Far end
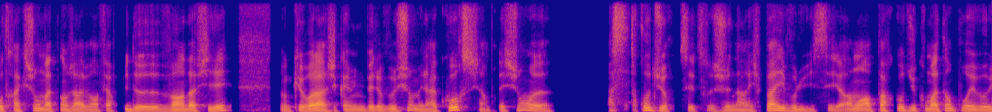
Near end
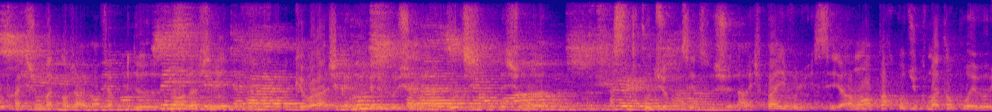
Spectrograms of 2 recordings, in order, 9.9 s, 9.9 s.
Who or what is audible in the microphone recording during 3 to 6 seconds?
both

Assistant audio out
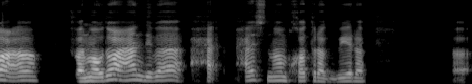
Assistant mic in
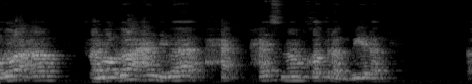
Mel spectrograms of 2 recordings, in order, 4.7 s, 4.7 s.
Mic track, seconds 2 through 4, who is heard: echo only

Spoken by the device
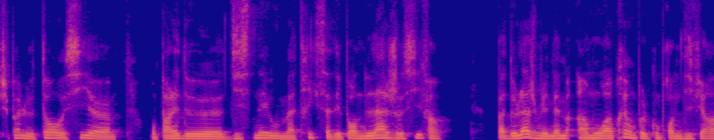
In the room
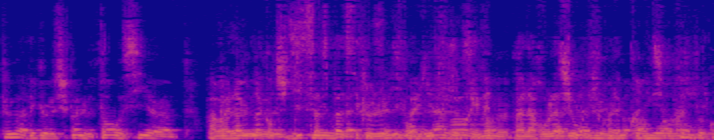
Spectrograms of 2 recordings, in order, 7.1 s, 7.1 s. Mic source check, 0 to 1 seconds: echo only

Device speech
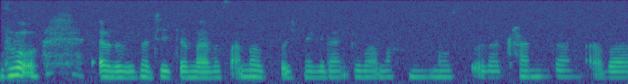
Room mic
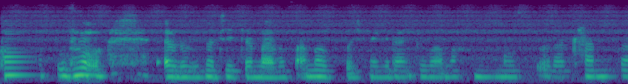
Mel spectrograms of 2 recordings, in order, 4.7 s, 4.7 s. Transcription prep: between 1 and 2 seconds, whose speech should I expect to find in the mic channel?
echo only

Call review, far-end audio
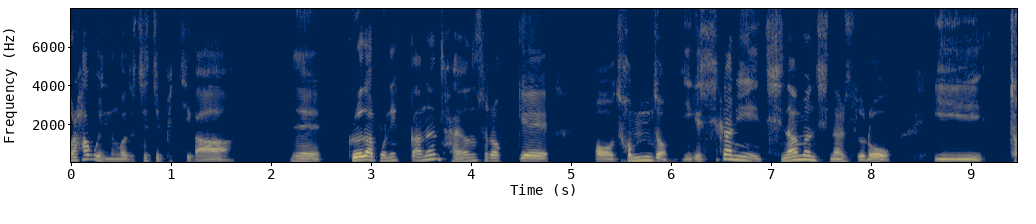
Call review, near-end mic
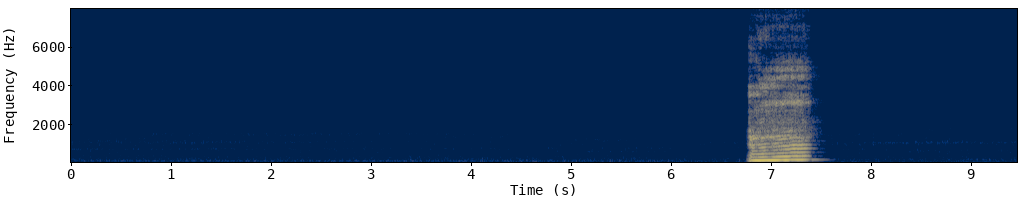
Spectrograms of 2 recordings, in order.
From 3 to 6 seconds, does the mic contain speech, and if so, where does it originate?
neither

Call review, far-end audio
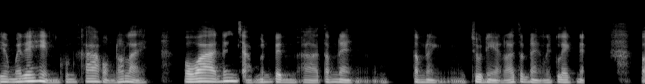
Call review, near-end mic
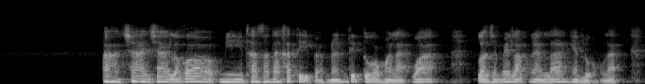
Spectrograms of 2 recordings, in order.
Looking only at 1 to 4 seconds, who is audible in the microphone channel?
user only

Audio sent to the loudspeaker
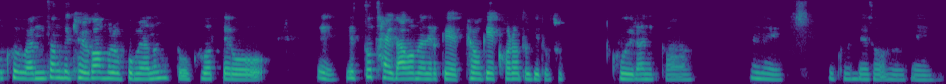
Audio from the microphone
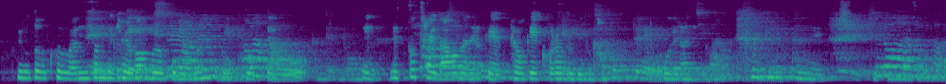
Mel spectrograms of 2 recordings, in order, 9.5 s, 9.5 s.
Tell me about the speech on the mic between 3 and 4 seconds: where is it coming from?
both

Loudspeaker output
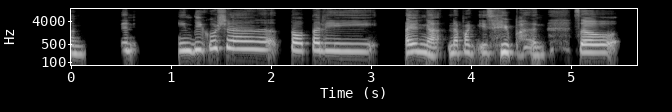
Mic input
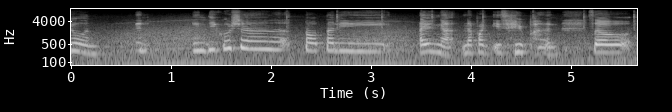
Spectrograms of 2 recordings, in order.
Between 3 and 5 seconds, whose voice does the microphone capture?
echo only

